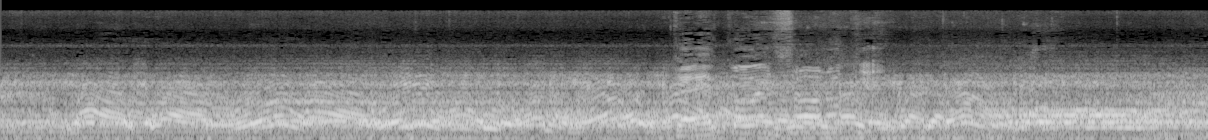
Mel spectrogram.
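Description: Received radio voices from a President Lincoln II+ transceiver's speaker: several distant stations talking over one another at once, garbled and unintelligible, with the thin, narrow-band sound of a radio signal.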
